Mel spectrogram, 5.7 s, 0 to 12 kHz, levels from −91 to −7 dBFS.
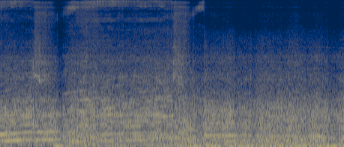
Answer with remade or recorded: remade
